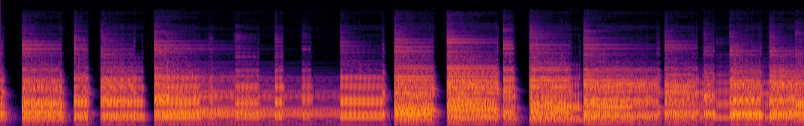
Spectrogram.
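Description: A loud electronic chord progression from a remixed electronic summer track, played with heavily processed, distorted synth tones. Choppy chord stabs separated by short silent gaps give way to longer sustained chords, with no voices.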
